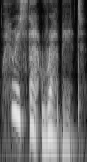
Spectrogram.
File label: chitchat; svencoop; Alice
